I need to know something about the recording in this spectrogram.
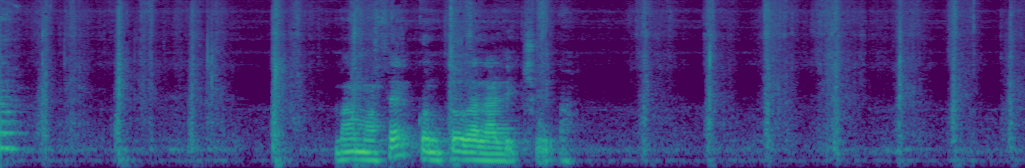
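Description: A paper towel rustles and crinkles.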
